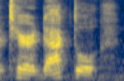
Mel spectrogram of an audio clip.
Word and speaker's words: pterodactyl: can't you hear a pterodactyl go to the bathroom question mark oh Cy I think go ahead uh we're just GNA wait because the p is silent ew that's a good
